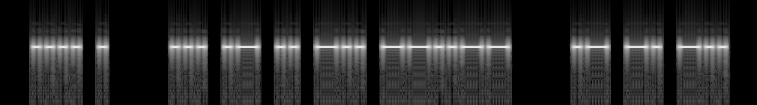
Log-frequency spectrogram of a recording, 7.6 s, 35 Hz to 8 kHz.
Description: Morse code, heard as a keyed tone, about 18 wpm, 700 Hz. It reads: HE SAID, AND
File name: Book One / 09-Chapter 9 - 18 WPM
